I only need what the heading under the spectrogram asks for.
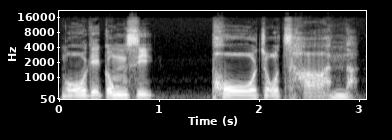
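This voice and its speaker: A man's voice: on the low side, takes it slowly, no room sound, clean studio sound. A man playing a bankrupt, hot-tempered trader who narrates his own story in colloquial, emphatic style for a radio drama. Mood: bitter, lamenting. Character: bankrupt male electronics trader, hard-pressed, hot-tempered, streetwise. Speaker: first-person narrator and lead. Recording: background music under voice. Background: music.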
